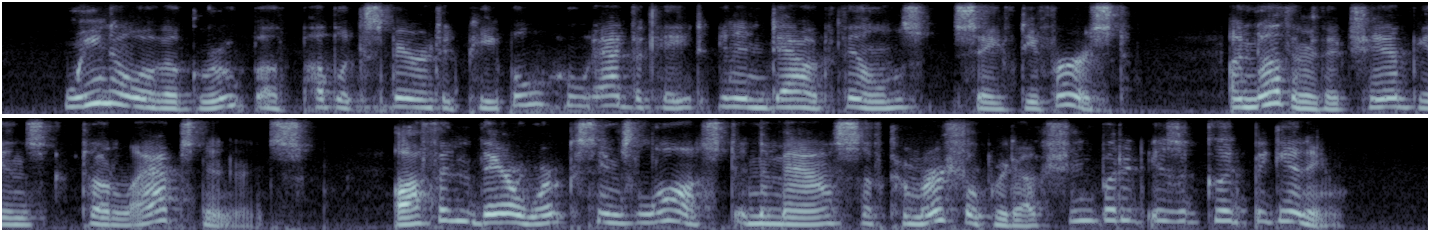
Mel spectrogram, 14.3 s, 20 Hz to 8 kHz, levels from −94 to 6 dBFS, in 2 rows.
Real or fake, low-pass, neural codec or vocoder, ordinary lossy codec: fake; 7.2 kHz; codec, 16 kHz, 16 kbps, FreqCodec, larger model; Opus, 32 kbps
